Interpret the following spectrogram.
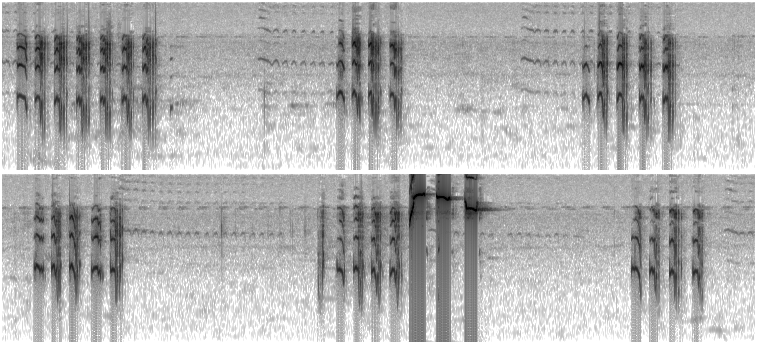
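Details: Squirrel calling in repeated bursts of fast, nasal squeaking chips, roughly six to ten notes per burst with pauses of one to two seconds between them, plus one brief shrill whistle-like squeal midway; no other sounds.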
